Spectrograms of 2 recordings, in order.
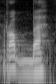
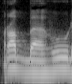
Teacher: mad silahnya itu gugur. Tidak berlaku tanda panjangnya.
